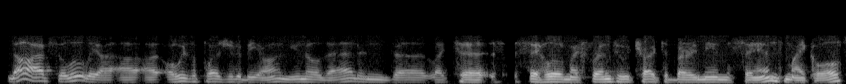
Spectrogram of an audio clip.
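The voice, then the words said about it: New York accent. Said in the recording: “that accent of yours ... the New York accent”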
